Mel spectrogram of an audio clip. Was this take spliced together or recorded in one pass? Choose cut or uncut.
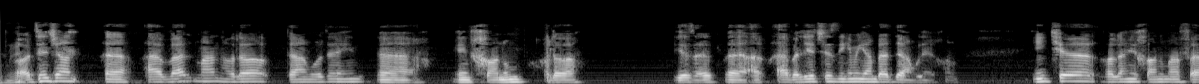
uncut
